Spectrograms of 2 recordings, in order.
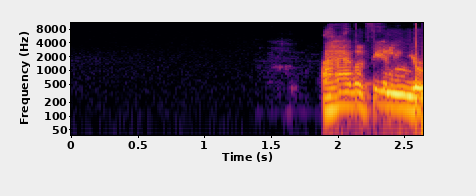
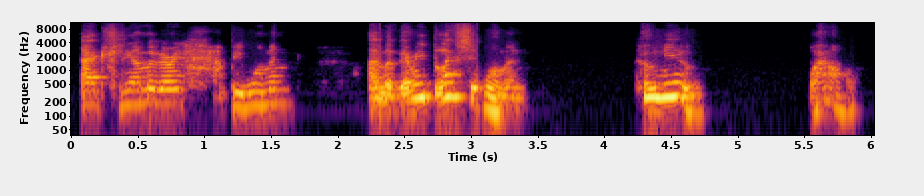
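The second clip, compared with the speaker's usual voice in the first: higher and faster, building to a delighted squeal on who knew; excited affirmation; 7 semitones higher than usual. Shown as a demonstration. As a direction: talk yourself into giddy joy, then a breathless wow. Playful affirmation getting carried away.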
